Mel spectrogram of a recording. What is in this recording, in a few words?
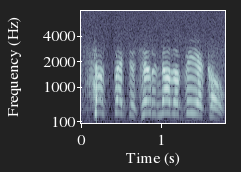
cops, English; Driver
